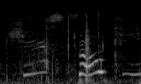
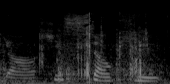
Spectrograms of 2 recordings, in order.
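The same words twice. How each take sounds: First: Much higher, slow squealing delight; excited squeal. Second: Said in the usual way. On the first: Real, not acted. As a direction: squeal it out with joy. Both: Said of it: "I'm screaming".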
